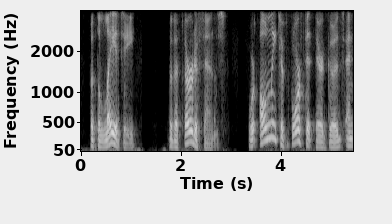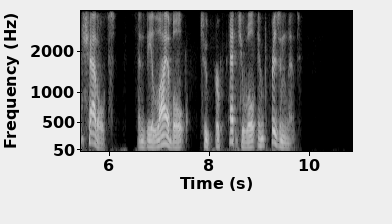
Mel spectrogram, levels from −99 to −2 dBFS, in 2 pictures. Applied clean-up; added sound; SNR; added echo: neural mask model Resemble Enhance denoiser.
